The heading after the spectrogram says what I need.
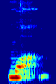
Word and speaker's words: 뭐: Okay, 뭐. So this one is like 워. Without the M, it would just be W-U-H, 워. But you put an M, so it's going to be 뭐.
